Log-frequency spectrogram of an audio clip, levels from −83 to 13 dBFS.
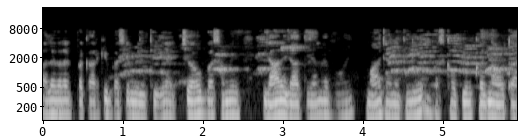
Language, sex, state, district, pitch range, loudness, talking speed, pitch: Hindi, male, Uttar Pradesh, Muzaffarnagar, 120-130 Hz, -17 LUFS, 235 wpm, 125 Hz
